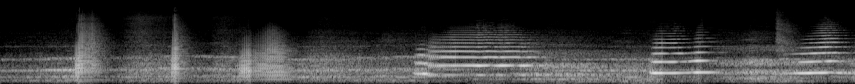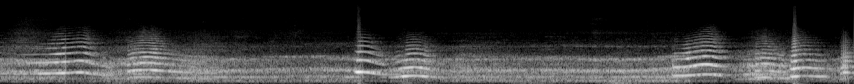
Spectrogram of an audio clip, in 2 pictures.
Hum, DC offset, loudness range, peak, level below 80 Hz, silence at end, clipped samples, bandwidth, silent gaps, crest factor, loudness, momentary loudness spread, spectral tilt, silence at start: none; under 0.1%; 5 LU; 0 dBFS; -52 dBFS; 0 s; under 0.1%; 10.5 kHz; none; 18 dB; -18 LUFS; 14 LU; -6 dB/octave; 0 s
